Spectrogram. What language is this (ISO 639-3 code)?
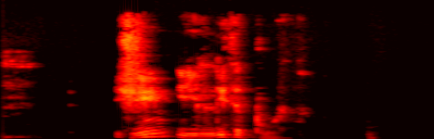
kab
